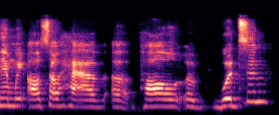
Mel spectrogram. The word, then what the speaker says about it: Woodson: And then we also have Paul Woodson. Is that how you pronounce your last name? Hello. Yeah, Woodson. Yeah.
